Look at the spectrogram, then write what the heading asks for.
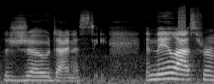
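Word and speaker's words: Zhou: the Z so it's kind of like Joe but with a softer J that's how that Z is pronounced the Joe Dynasty and they last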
